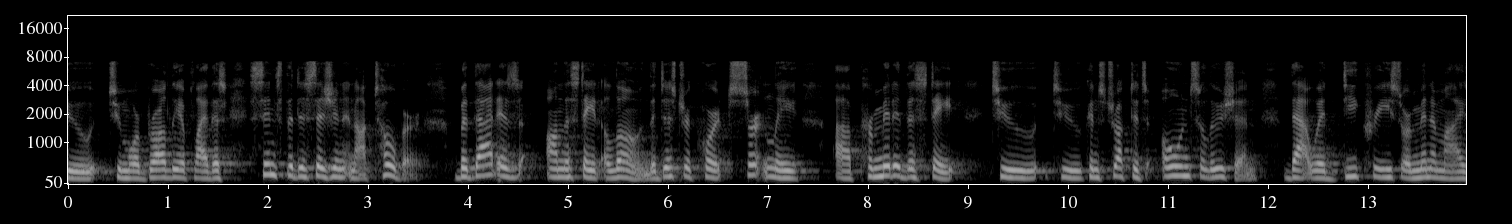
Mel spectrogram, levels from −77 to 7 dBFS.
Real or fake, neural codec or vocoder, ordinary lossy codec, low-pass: real; none; MP3, 64 kbps; 7.2 kHz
